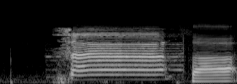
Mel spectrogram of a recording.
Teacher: سا جو ہے اس کو زبان کی نوک اور اوپر والے دانتوں کے کناروں کو ملائیں گے تب سا ادا ہوگا. لوگ اس کو سا پڑھ دیتے ہیں حالانکہ سیٹی نکلتی ہے.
